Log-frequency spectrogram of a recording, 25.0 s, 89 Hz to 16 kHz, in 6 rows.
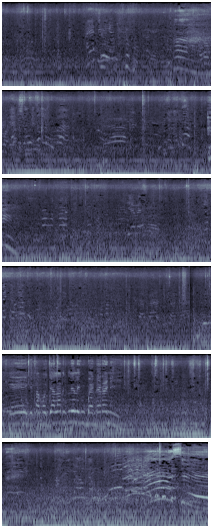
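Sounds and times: bus engine rumbling: 0:00.0 - 0:25.0
passengers chattering: 0:00.0 - 0:25.0.

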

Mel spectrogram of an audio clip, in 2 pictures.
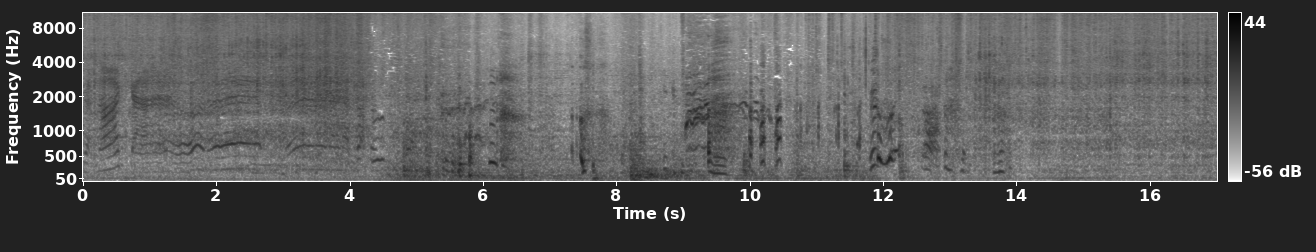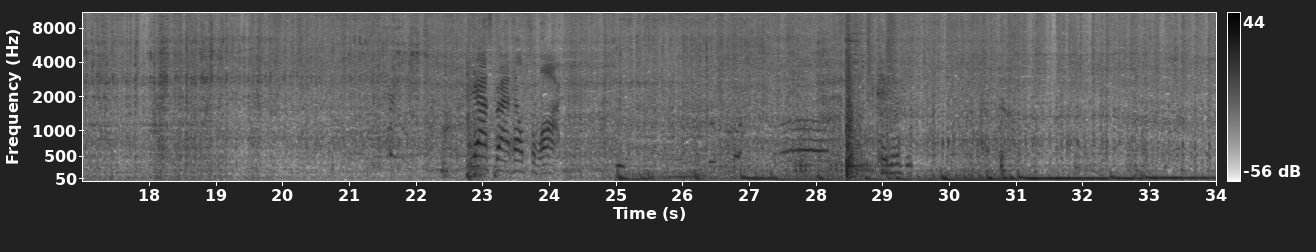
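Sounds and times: shopping cart wheels rolling on asphalt: 0:00.0 - 0:34.0
people laughing: 0:01.0 - 0:04.7, 0:05.3 - 0:06.6, 0:08.7 - 0:13.9, 0:25.0 - 0:25.5, 0:26.1 - 0:31.4.

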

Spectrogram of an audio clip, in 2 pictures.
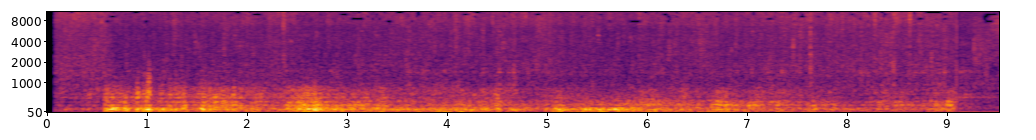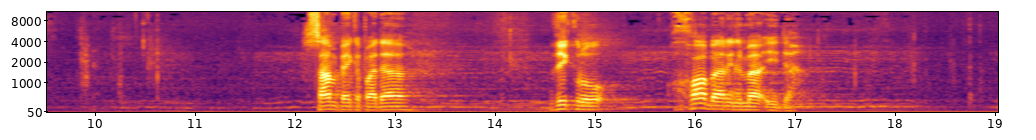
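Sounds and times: rain: 0:00.1 - 0:19.0
thunder rumbling: 0:00.1 - 0:19.0.

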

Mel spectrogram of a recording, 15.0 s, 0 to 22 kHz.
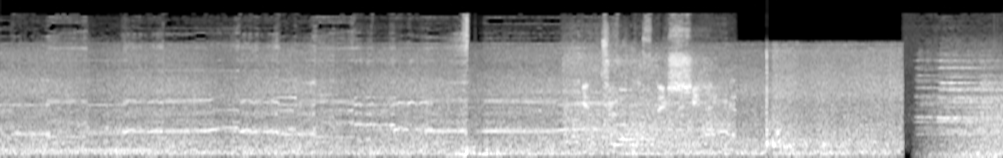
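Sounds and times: background music with held notes: 0:00.0 - 0:11.1
waterfall rushing: 0:00.4 - 0:11.4.

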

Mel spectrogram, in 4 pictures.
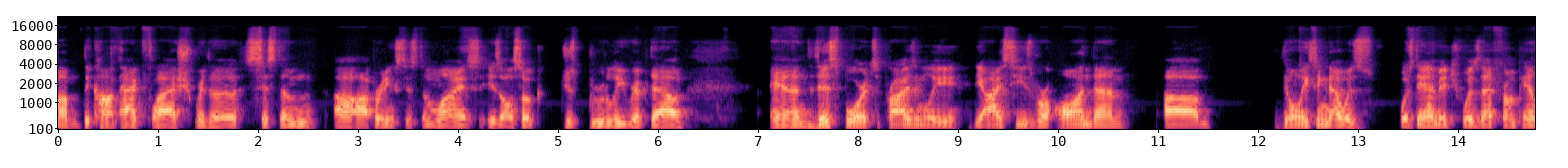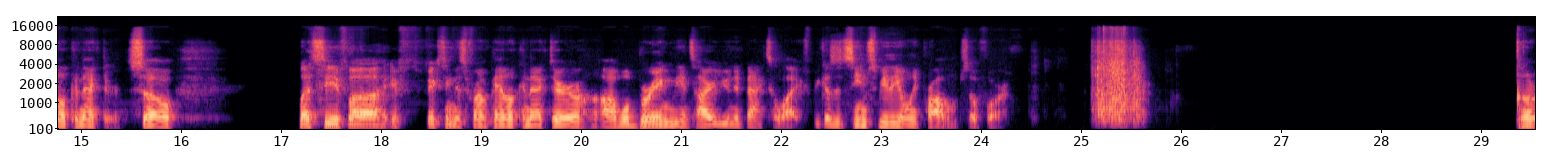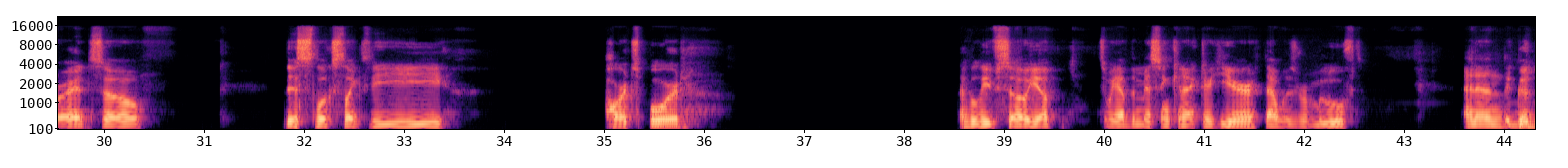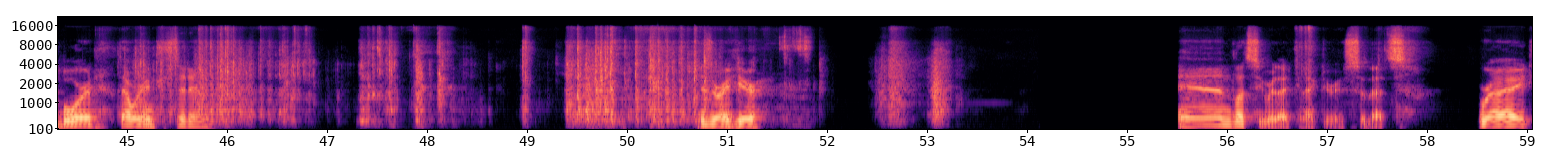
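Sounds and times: plastic bag crinkling: 0:25.1 - 0:25.7, 0:44.9 - 0:53.4.

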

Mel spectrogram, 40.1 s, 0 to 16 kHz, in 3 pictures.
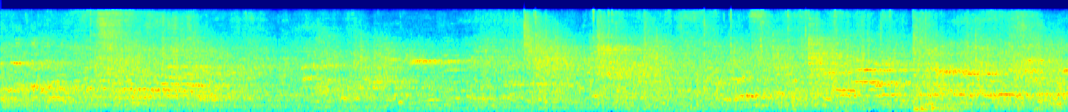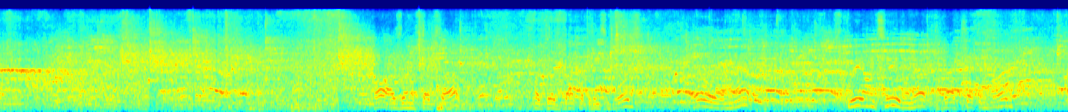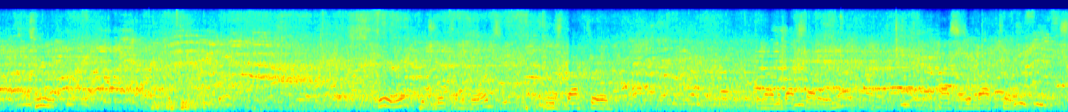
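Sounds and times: people's voices: 0:00.0 - 0:40.0
hockey sticks and puck clacking: 0:06.4 - 0:22.0.

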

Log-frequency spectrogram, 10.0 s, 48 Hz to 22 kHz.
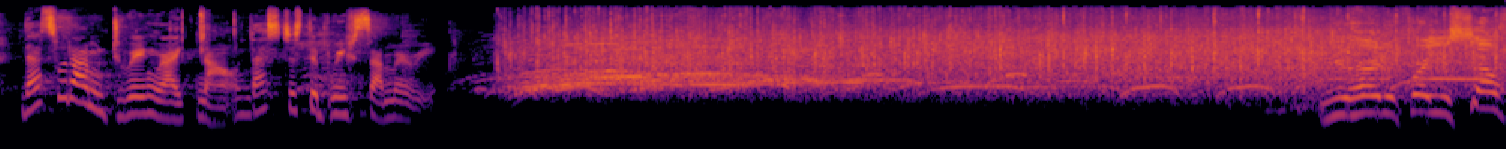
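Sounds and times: audience applauding: 0:03.2 - 0:10.0.

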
